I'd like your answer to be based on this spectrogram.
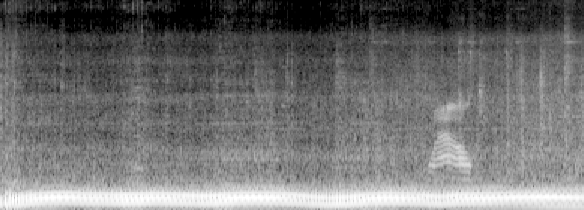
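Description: A Polaris Slingshot's engine holds a steady, loud drone with slight rises in revs as it drags a large boat trailer up out of the water, with a brief spoken exclamation partway through.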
